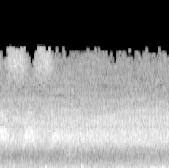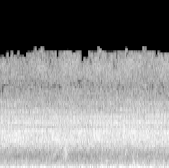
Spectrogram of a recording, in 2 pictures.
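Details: Summer cicada chorus on a forest trail in Seoul, Korea: a steady sizzling high drone, with faint low murmur and scattered soft knocks underneath.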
